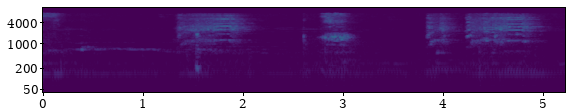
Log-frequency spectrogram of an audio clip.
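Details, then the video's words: A pet white cockatoo, responding indoors during a spoken reading, gives harsh, raspy screeches in four bursts over about four seconds, each lasting half a second or longer, over a quiet room hum. "you can hear that. That's my cockatoo who has responded. So"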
